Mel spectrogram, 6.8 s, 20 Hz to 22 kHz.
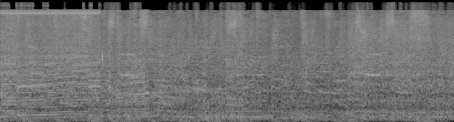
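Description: Race cars including a silver Mercedes AMG F1 car in Gran Turismo Sport, engines droning loudly and continuously with shifting pitch as cars run close together, a brief tire squeal in places.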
